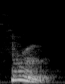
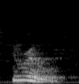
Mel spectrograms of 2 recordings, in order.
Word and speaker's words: through: Você coloca a língua entre os dentes e assopra assim, ó. Through. Through, ok?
